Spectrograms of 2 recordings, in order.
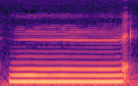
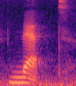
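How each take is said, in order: First: The word is said slowly and stretched out. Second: The word is said at normal speed.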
